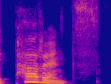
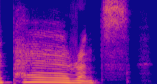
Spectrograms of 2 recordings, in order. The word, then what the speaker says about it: parents: And parents there is a really commonly mispronounced word. It's on my 100 most mispronounced words list. People tend to say parents. If you say parents, then you won't hear what she says, my parents, that air sound.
